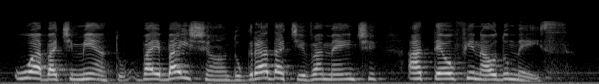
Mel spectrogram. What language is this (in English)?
Portuguese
